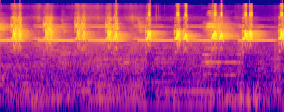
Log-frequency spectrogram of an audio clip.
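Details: Calls of a young Yellow-vented Bulbul, used to attract wild birds for trapping: short bright chirps, often paired, repeated about eighty times a minute in a steady pulse above a constant thin tone.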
